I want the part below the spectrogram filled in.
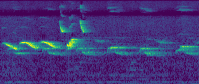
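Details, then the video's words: White-rumped shama being trained to sing on a human prompt: a run of clear whistled phrases, some sliding and some warbled, with brief high chips midway and a faint low hum behind. "Kỹ thuật kích thích lửa cho chim hót (shama bird)"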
